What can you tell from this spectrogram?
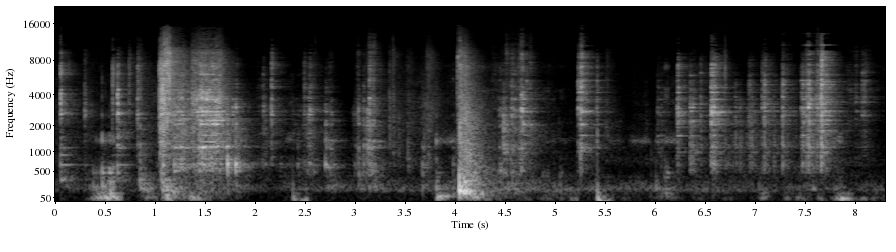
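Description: Metal clinks, knocks and scrapes of hand tools and bolts while the bolted engine side cover over the flywheel is taken off a Tao Tao 110cc pit bike engine. The loudest knocks come about one second and about four seconds in, with a run of quick clicks near the end.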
